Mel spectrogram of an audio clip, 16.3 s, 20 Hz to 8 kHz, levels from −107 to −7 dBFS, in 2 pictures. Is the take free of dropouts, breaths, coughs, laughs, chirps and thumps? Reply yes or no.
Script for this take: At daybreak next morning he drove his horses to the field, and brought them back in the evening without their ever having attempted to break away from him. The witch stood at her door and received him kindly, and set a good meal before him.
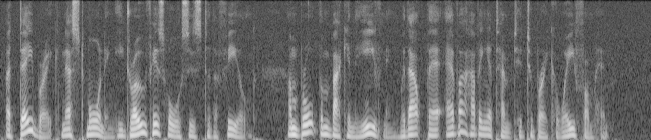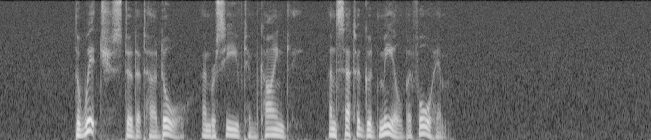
yes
